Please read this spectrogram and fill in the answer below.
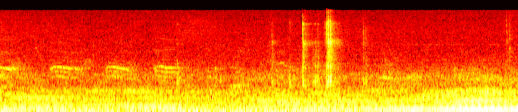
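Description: A steady low mechanical hum that grows slightly louder toward the end, with a bird giving four short chirps in the first two seconds and a few light metallic clicks about three seconds in as the oil filter housing cover is handled.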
